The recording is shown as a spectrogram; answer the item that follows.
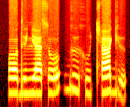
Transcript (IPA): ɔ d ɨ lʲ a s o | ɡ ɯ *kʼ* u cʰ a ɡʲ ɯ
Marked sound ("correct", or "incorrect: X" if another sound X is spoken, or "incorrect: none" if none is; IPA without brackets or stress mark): incorrect: x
